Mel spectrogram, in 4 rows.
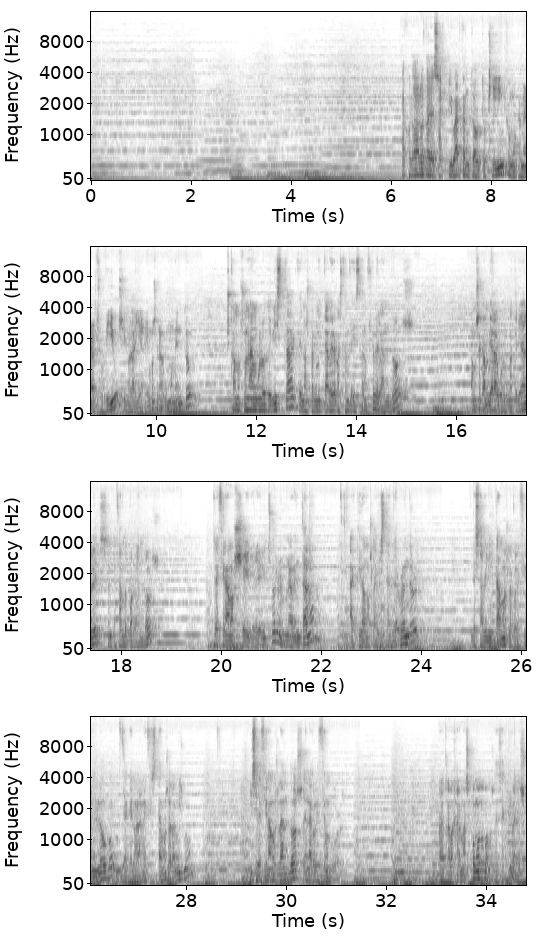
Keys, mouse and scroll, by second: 8.7 n, 15.9 n.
